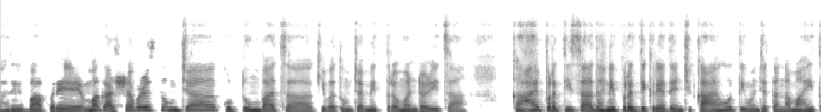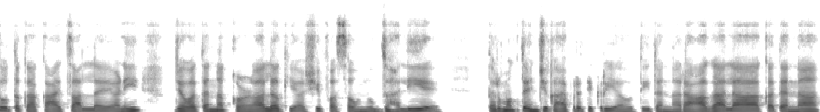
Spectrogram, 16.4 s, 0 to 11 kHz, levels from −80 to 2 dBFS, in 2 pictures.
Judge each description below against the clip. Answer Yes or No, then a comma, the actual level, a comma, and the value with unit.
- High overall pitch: Yes, high, 195 Hz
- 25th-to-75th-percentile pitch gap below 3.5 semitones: Yes, average, 2.9 semitones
